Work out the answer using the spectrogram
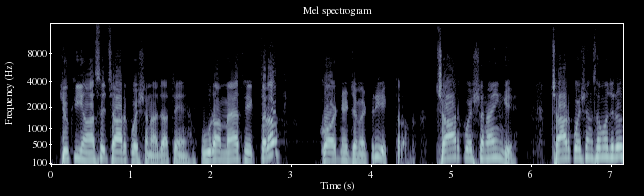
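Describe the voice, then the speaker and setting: A male maths teacher from India walks students through an exam strategy, his high voice clear and ringing. He talks in a chatty, encouraging way, checks in with the class often, and mixes English subject terms into his Hindi. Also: a little mellow. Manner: chatty, checks in with "ठीक है", calls students "बेटा".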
